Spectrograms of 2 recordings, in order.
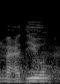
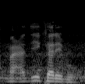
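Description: First: معديو with a u vowel added after the ya; wrongly vowelled ya. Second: معدي ending in a plain long ee before كربوا; silent final ya. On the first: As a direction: end معديو on "-yu" as the mistake to avoid. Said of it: "لا تقل معديو". (نطق «معديو» بضم الياء خطأً) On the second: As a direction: keep the ي of معدي unvowelled, no "-yu". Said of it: "سكن الياء". (نطق «معدي» بتسكين الياء) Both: Shown as a demonstration.

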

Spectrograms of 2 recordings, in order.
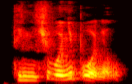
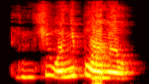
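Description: First: Said in the usual way. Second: High, loud, exasperated outburst; angry raised voice. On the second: A narrator's reading. Heroine angrily telling Anton he misunderstands, voice raised. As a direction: raise your voice in anger. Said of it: "Разозлившись, я повысила голос".

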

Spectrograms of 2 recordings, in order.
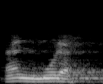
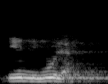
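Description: First: أنملة with open a on the hamza and u on the meem, anmula; أنملة: a-nmu-la, fatha then damma. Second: إنملة with i on the hamza, inmula; إنملة: i-nmu-la, kasra on the hamza. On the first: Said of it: "افتح الهمزة مع ضم الميم". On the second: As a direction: say إنملة starting with i. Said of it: "اكسر الهمزة". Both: Shown as a demonstration.

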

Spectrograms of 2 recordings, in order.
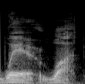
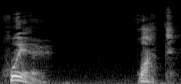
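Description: First: WHERE and WHAT with a simple w, no h; Midwestern where, what. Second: WHERE and WHAT opened with "hw"; Northeastern where, what. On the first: Teacher shows how Midwesterners talk, "where what" without h. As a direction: say "where what" with plain w onsets. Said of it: "他们都是念where what". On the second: Teacher shows how Northeasterners talk, "where what" with hw. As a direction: say "where, what" as hwere, hwat. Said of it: "他们念成where". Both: Shown as a demonstration.

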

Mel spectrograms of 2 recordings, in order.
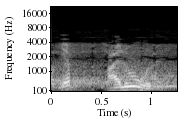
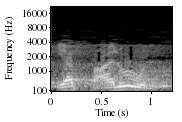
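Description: First: يفعلون with the f cut short; blocked f and a gap in يفعلون; choked-off fa. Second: يفعلون with the f running; continuous f before the ayn in يفعلون; soft flowing fa. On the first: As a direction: stop dead on the f of يفعلون. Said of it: "ولا تقل". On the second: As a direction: let the f flow in يفعلون. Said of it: "قل". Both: Shown as a demonstration.

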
